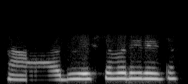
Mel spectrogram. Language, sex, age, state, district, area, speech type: Kannada, female, 18-30, Karnataka, Gulbarga, rural, conversation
